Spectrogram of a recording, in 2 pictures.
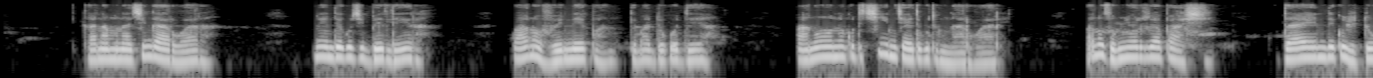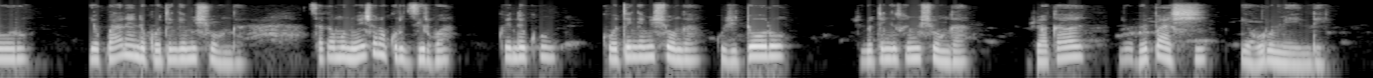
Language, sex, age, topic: Ndau, female, 36-49, health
